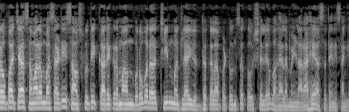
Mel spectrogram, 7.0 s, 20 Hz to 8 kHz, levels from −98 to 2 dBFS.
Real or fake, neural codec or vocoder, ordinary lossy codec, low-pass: real; none; none; 7.2 kHz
